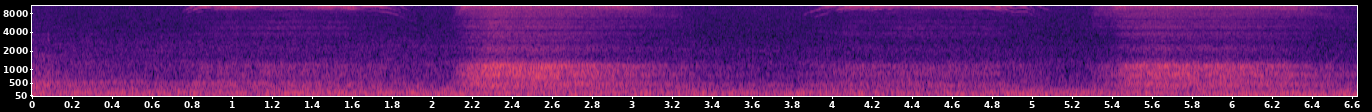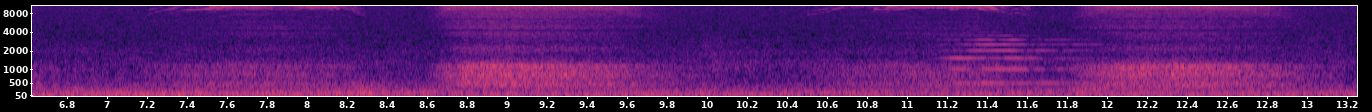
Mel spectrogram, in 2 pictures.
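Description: Slow, steady breathing during a resting yoga stretch, with soft breath sounds recurring roughly every two seconds, close and quiet over a faint background hiss, with no talking.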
